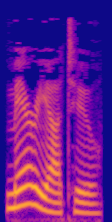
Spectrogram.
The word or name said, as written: mariatu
